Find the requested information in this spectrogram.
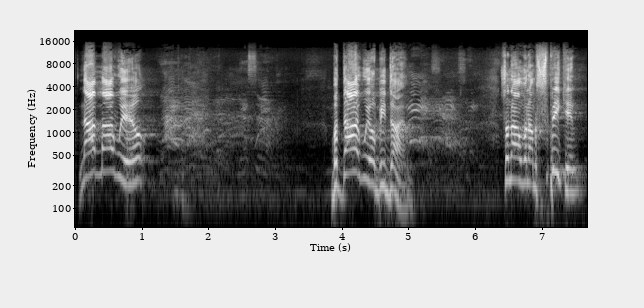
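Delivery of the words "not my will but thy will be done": slow, lifted prayer line; a hint of a solemn prayer. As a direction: pray it slowly, surrendering. Quoting Jesus's prayer.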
